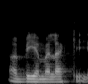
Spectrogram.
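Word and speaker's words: Bea Malecki: Bia Maliki, yes.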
